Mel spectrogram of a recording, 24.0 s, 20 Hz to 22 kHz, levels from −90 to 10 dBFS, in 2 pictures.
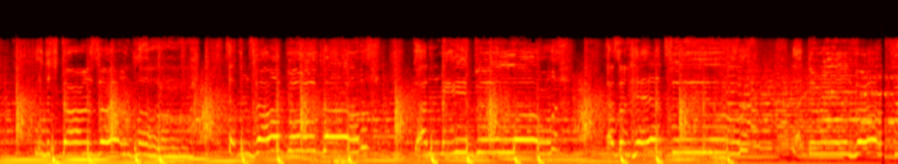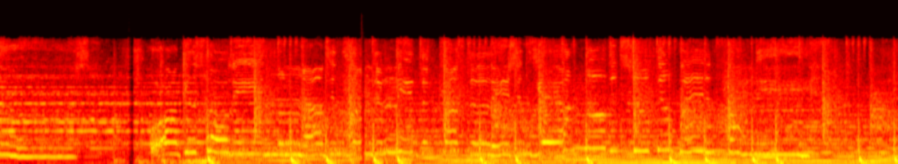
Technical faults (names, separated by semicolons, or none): short concealed packet loss; burst of packet loss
